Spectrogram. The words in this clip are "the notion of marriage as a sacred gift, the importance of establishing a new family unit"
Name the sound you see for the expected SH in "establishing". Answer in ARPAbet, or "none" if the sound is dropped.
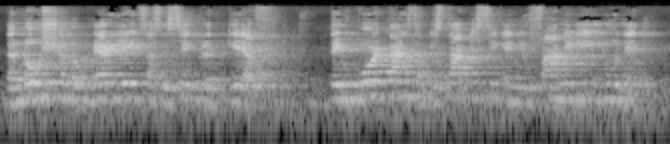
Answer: S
